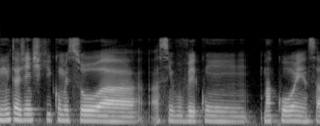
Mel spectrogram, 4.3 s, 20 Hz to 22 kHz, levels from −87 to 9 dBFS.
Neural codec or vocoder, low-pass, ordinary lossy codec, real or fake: none; 7.2 kHz; none; real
